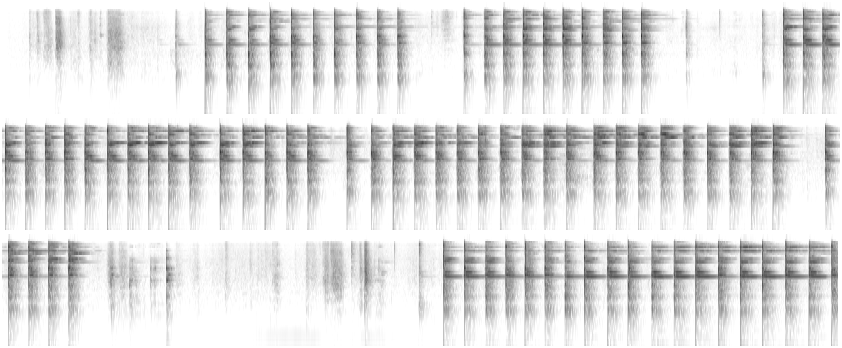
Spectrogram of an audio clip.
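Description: A hammer forging a scrap steel hunting knife blade on an anvil rings out in fast, rhythmic bursts of bright metallic strikes, with brief pauses between runs, close and loud.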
